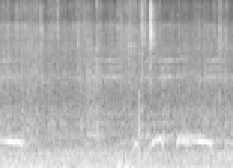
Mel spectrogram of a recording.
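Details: Captive two-month-old spotted dove of Malaysian stock uttering a few soft, fairly quiet coos, one at the start and a paired phrase near the end, against constant low rumbling noise and a single sharp click.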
